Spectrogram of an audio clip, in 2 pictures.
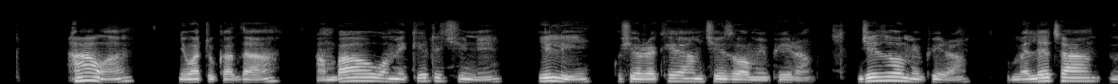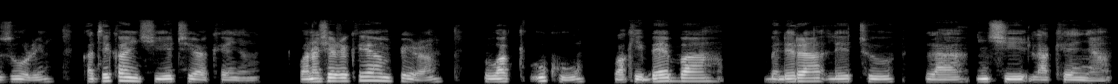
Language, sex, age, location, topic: Swahili, male, 25-35, Kisumu, government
